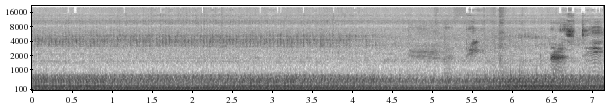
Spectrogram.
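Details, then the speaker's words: 6th-gen Nissan Maxima with HR engine swap and 6-speed manual, while finalizing last hiccups to avoid continuous limp mode: loud deep steady idle, even pulse, no stumbles or misfires; running smooth, normal idle. "let's go baby cars sounding amazing no misfires it sounds like it's running smooth idli"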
